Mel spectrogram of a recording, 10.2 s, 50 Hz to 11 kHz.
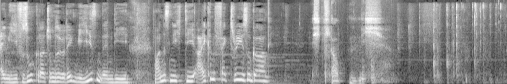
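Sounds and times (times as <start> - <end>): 
speech: 0.0 - 5.5, 6.2 - 7.8
typing on a loud computer keyboard: 8.6 - 10.1.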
